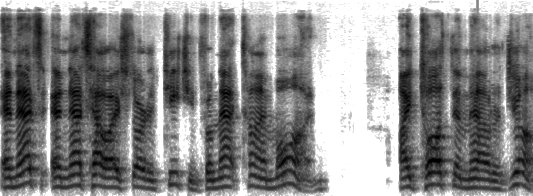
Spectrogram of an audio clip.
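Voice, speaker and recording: The man's voice is high-pitched, with a bright, sharp tone. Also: ordinary pitch variation, fairly slow pace. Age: 70s. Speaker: weightlifting coach. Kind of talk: podcast interview. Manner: animated storytelling.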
